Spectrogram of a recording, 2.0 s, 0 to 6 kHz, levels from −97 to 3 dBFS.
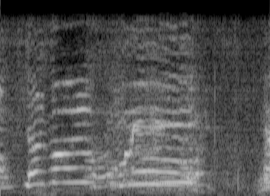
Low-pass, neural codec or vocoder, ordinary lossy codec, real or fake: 5.4 kHz; codec, 44.1 kHz, 2.6 kbps, SNAC; none; fake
